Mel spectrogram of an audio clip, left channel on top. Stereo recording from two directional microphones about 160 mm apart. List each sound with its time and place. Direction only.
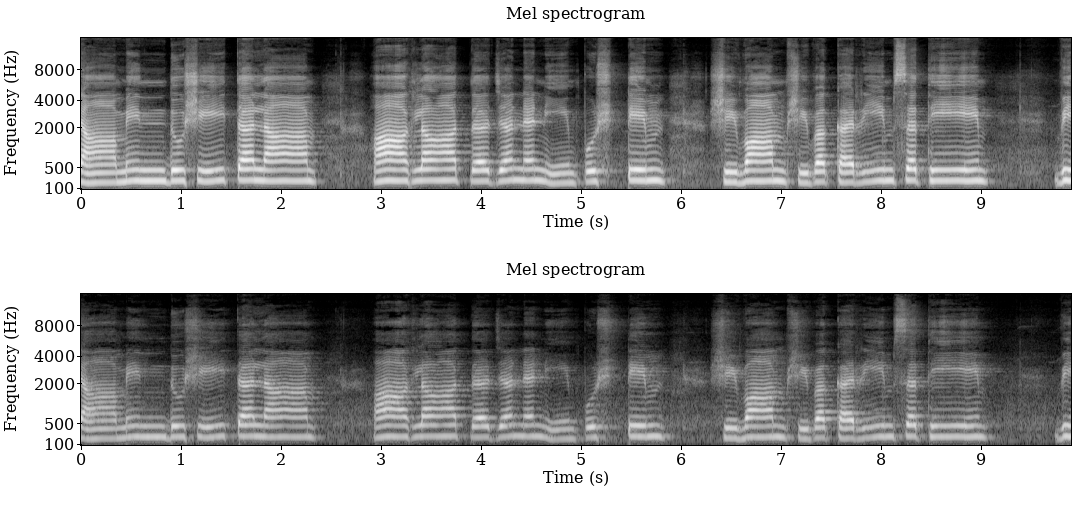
0.0 s mantra: 35° left (ahead or behind)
